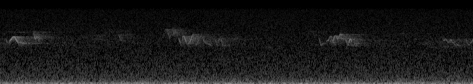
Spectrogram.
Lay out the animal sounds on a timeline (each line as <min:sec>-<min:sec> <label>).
0:00.0-0:00.6 Black-throated Green Warbler (Setophaga virens)
0:00.0-0:04.7 Red-eyed Vireo (Vireo olivaceus)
